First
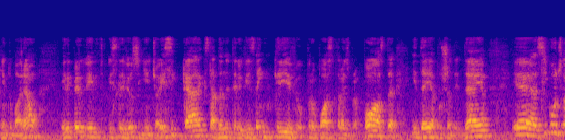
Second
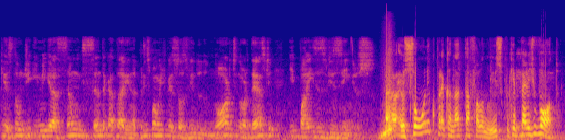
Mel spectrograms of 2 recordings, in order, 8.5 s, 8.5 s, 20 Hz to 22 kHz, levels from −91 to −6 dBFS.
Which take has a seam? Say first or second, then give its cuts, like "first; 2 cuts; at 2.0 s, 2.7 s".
second; 1 cut; at 5.8 s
